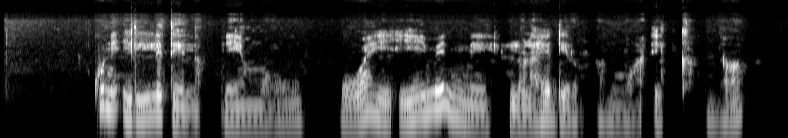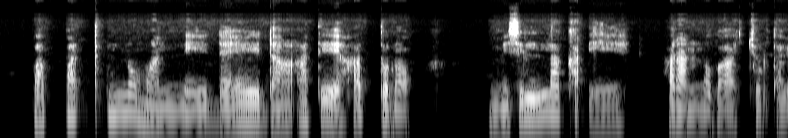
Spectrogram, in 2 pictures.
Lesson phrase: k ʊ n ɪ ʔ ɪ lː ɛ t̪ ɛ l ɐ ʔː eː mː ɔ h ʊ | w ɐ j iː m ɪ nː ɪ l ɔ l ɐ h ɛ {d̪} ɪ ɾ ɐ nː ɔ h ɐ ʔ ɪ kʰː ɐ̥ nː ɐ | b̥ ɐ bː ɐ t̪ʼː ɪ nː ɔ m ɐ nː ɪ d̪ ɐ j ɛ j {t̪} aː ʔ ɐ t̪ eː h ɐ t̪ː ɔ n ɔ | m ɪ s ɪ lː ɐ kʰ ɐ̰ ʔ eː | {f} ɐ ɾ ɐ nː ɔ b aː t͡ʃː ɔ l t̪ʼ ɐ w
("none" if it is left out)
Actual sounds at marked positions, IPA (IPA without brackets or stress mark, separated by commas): d̪, d̪, h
